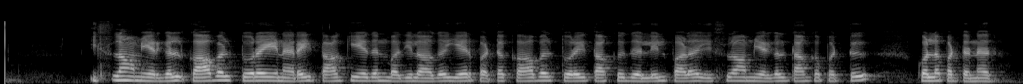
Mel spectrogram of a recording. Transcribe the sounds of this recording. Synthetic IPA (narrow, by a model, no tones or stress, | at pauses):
ɪslaːmɪjɐɾɣɐɭkaːʋɐlt̪ʊɾɐjnɐɾɐɪt̪aːkːɪjɐðɐnbɐðɪlaːɣɐeːɾpɐʈːɐkaːʋɐlt̪ʊɾɐɪt̪aːkɯðɐlːɪlpɐlɐɪslaːmɪjɐɾɣɐɭt̪aːkɐpːɐʈːɯ | kɔɭːɐpːɐʈːɐnɐɾ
